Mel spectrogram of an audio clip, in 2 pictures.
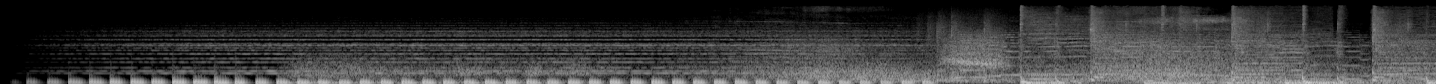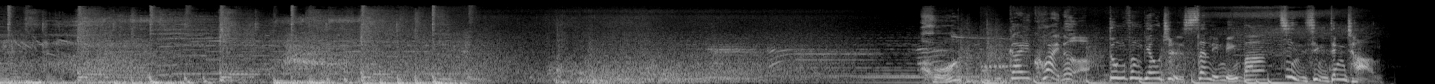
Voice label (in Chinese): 广告 汽车 时尚; 标致3008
